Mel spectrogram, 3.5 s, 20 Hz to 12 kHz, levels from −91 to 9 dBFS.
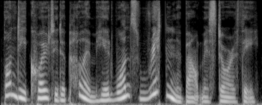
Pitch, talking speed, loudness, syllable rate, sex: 210 Hz, 190 wpm, -16 LUFS, 4.9 syllables/s, female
